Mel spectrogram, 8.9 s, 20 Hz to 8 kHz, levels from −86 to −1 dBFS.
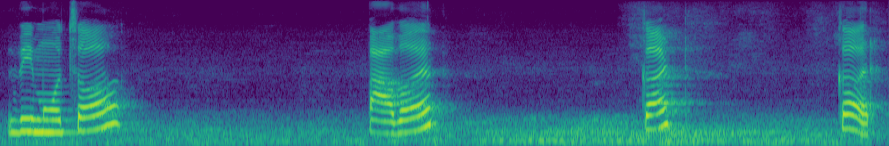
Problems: none marked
